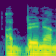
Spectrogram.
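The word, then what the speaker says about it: A'bunadh: So thinking about that at home, think of Abuna Matata. That's the kind of way to pronounce it.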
